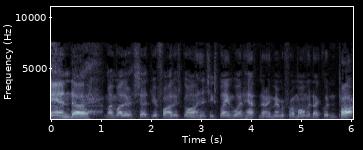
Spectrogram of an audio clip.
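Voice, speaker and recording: A man's ordinary speaking voice, pitched fairly low, with ordinary pitch variation and a moderate pace. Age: 60s. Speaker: farmer and former soldier. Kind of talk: documentary interview.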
